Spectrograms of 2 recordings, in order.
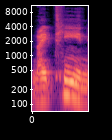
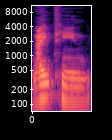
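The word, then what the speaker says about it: nineteen: The word 19 should have equal emphasis on both syllables. Okay, 19. She was 19 years old. I think you emphasized the second one, 19 years old.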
